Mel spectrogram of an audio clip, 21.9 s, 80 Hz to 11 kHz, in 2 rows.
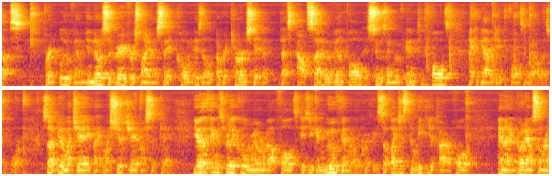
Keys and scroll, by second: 0.8 Return, 6.9 typing, 8.0-14.2 typing, 15.3-16.0 typing, 20.2-21.9 typing.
